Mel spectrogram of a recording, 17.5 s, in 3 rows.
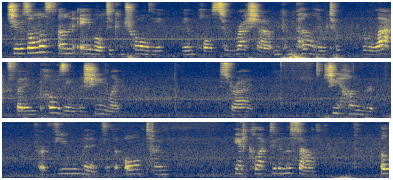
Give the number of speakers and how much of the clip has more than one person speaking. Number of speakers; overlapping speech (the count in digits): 1, no overlap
